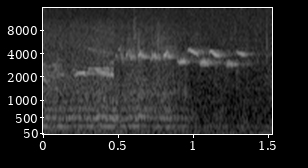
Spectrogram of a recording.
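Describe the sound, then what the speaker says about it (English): European honeybees buzzing near a hive, a steady, fairly faint drone with shifting wingbeat pitches as individual bees pass close, no voices present. "This is the European honeybee."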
